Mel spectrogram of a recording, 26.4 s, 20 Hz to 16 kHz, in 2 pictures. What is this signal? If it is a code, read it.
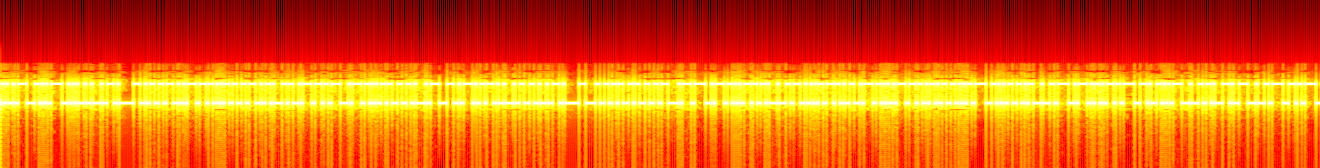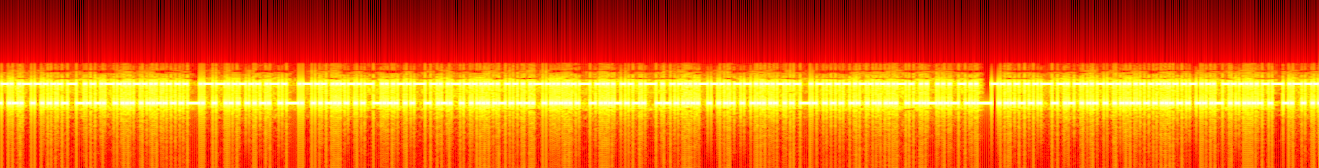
RTTY, about 45.45 baud. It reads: FORTY-NINE SINGLE OERLIKON 20-MILLIMETER GUNS WERE DISTRIBUTED THROUGHOUT THE LOWER FIVE LEVELS OF THE SUPERSTRUCTURE AND MAIN DECK, WITH A FIRING RATE
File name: fsk850 / battleshipnj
